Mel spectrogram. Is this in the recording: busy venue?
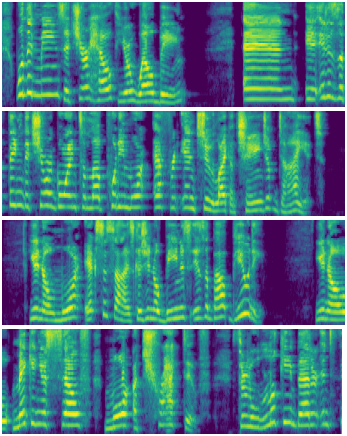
no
